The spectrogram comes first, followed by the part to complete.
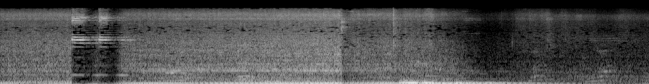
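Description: A new Honda SP 125 motorcycle running, with its horn sounding in a long steady blast of about two and a half seconds starting about a second in.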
